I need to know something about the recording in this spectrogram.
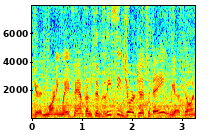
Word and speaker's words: Tbilisi: But the first thing we realized is that it's not actually called Tbilisi. The city is called Tbilisi. But it's spelled with a T, so don't be mad at us. Yeah, it's a silent T.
